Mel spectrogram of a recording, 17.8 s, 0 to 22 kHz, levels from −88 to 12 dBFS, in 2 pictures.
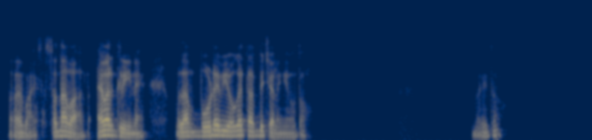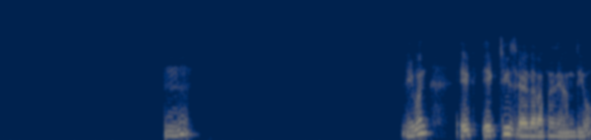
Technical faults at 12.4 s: channel delay (comb filtering)

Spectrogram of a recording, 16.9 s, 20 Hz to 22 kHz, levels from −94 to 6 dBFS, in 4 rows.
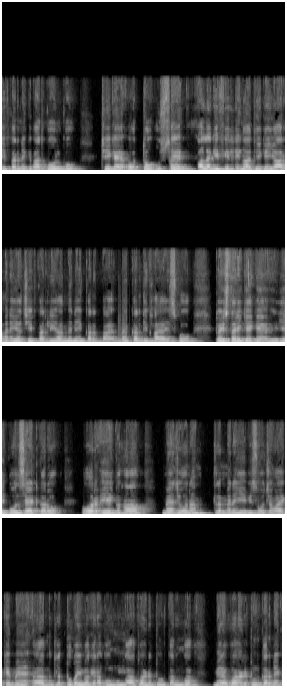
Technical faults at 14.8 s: none

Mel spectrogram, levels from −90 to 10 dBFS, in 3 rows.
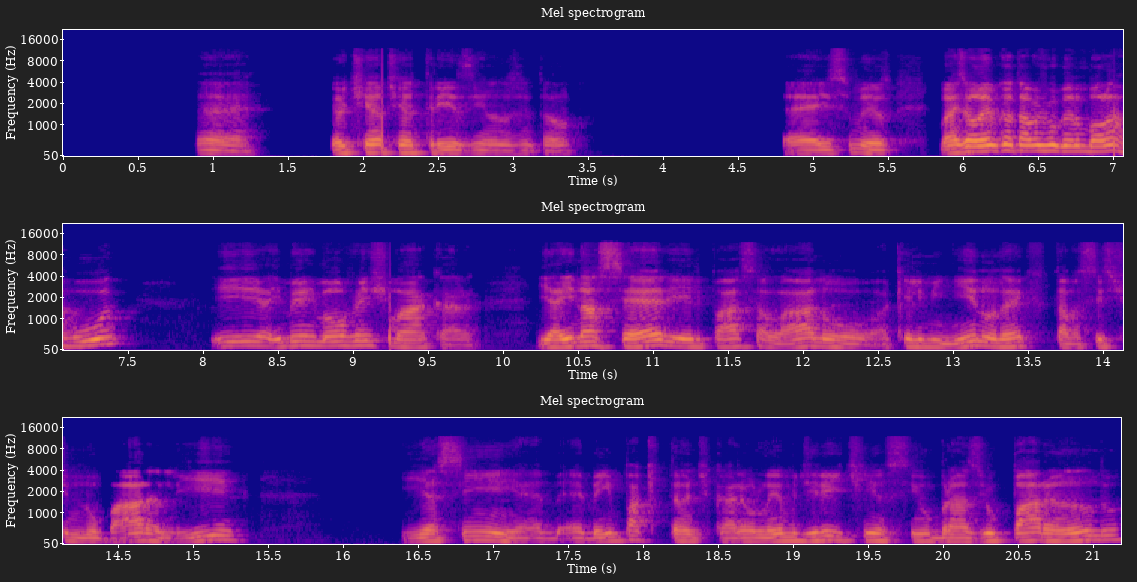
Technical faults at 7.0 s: dropped buffer (overrun)

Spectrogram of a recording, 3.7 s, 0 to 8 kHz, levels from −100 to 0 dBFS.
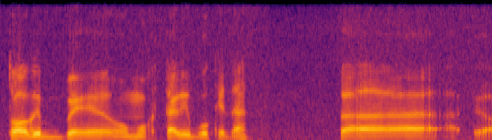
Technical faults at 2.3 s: comfort noise in place of the background

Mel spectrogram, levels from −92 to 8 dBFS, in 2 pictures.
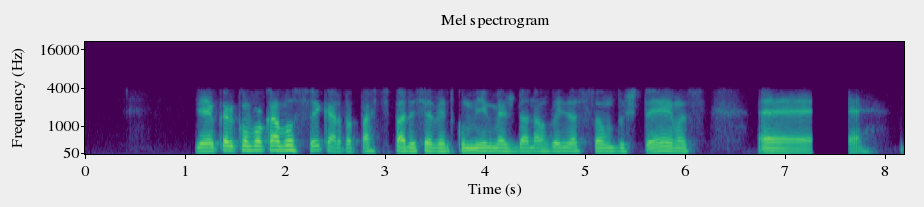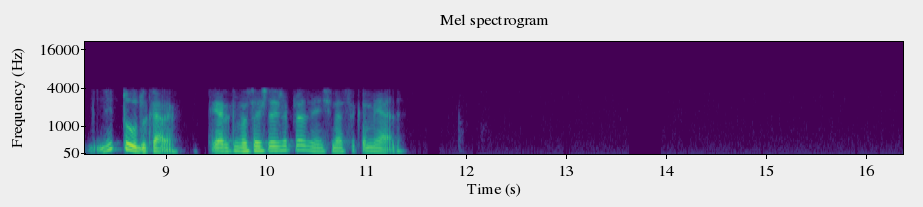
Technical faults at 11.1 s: AMR narrowband mobile codec

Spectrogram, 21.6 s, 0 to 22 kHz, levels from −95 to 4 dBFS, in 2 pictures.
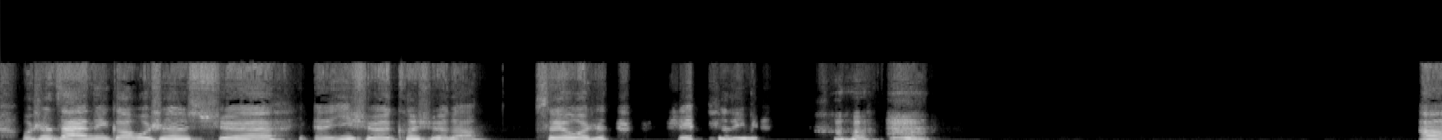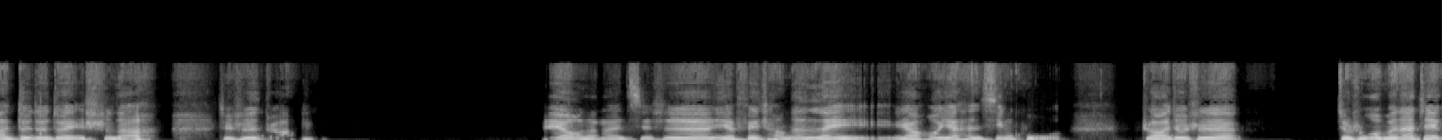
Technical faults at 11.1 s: loud pop

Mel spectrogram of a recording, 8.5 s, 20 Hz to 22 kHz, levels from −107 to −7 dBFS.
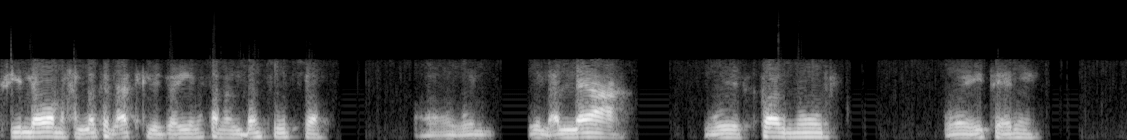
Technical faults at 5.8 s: tandem speech coding

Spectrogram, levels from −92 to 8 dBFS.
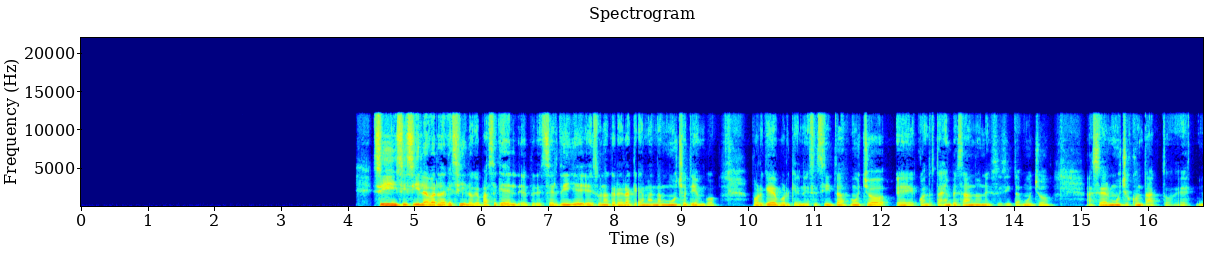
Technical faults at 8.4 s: digital broadcast dropout

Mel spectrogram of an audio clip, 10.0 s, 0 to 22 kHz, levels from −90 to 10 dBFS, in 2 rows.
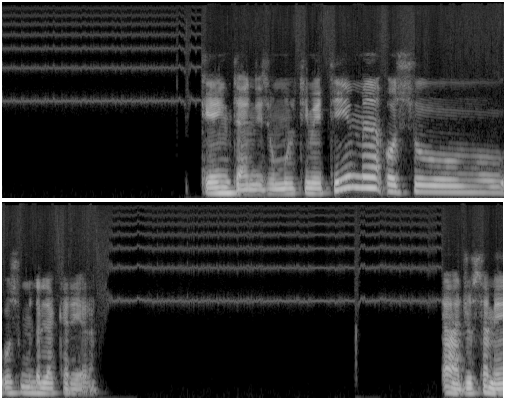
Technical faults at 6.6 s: converter idle tones

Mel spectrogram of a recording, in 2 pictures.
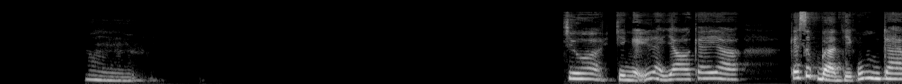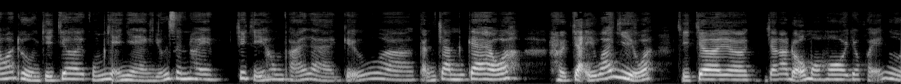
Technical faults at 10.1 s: overlap between stream segments

